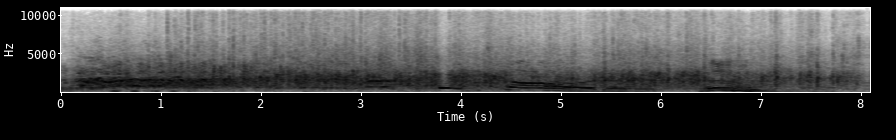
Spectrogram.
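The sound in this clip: Audience applause on a radio panel show, a dense, steady patter of clapping that holds loud throughout, with chuckles and laughter mixed in and a voice talking over it.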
